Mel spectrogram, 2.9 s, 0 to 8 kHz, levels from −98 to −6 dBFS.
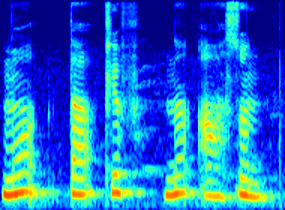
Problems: background sounds at intervals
